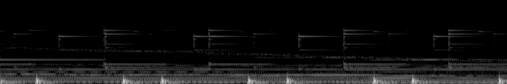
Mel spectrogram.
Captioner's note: heart beats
